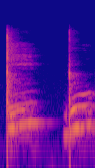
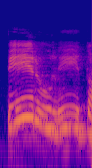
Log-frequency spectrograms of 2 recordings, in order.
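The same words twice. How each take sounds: First: Syllable by syllable. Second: Said in the usual way. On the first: Shown as a demonstration.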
